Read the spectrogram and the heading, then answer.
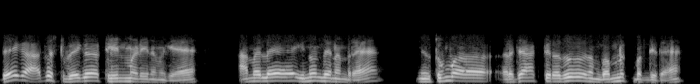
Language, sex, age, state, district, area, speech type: Kannada, male, 18-30, Karnataka, Shimoga, rural, conversation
